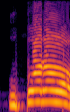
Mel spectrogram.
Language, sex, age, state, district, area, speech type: Odia, male, 18-30, Odisha, Bhadrak, rural, read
